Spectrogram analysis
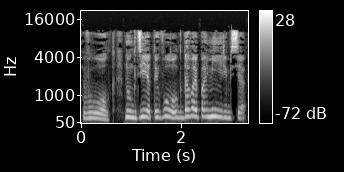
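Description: A woman voicing a boastful, greedy male cheetah who shouts and growls in desperation. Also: deep voice, a little slow, dry recording, clean studio sound. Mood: desperate shouting.

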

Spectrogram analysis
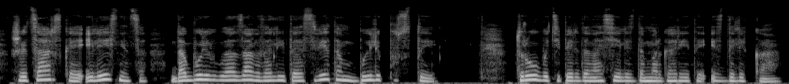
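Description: A narrator giving a measured, expressive reading of a literary audiobook. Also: medium pitch, no echo, clean studio sound.

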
